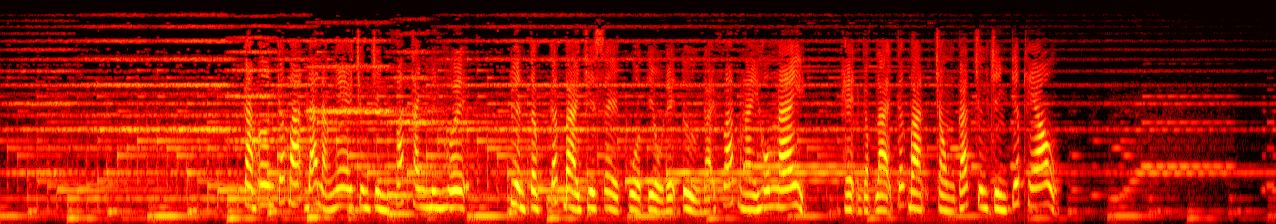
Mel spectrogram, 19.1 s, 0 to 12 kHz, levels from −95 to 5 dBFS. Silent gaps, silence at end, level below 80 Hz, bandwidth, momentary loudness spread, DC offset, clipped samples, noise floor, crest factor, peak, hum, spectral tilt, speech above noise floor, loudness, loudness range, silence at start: none; 0 s; -64 dBFS; 10 kHz; 16 LU; under 0.1%; under 0.1%; -53 dBFS; 18 dB; -6 dBFS; none; -5 dB/octave; 31 dB; -23 LUFS; 6 LU; 0 s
